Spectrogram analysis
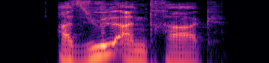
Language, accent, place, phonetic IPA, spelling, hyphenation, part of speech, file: German, Germany, Berlin, [aˈzyːlʔanˌtʁaːk], Asylantrag, Asyl‧an‧trag, noun, De-Asylantrag.ogg
- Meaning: asylum application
